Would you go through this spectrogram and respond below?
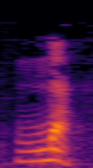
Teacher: Okay, notice here you actually use the tip. Okay, you use the tip, unlike in the lam where you use the upper portion. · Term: noon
